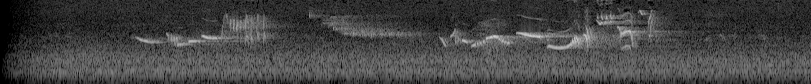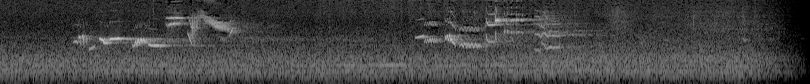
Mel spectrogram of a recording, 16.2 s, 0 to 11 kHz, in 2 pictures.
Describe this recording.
Bird singing in a city park of the Hague at dawn. Recorded with a zoom H4n using a Sony ECM-678/9X Shotgun Microphone.
Dawn 09-03-2015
